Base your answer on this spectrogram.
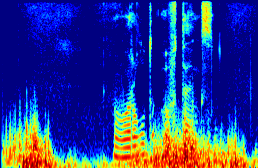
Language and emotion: Russian, neutral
